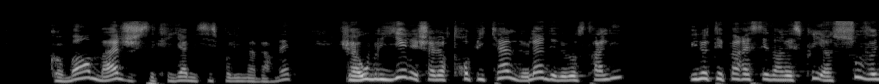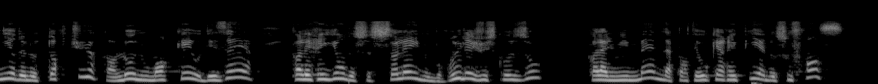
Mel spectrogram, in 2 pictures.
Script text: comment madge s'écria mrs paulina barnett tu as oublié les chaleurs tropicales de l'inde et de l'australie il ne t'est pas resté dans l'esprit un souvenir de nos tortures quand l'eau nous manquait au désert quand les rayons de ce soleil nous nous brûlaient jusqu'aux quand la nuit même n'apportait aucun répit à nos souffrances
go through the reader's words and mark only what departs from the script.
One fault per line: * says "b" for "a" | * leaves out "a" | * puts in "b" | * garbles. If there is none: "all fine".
* leaves out "nous"
* puts in "os"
